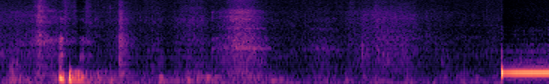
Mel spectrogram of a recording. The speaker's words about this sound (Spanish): Ya está sonando, a ver qué... A ver si contestan.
